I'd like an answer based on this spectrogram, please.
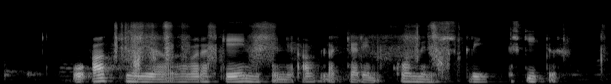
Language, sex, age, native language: Icelandic, male, 13, Icelandic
